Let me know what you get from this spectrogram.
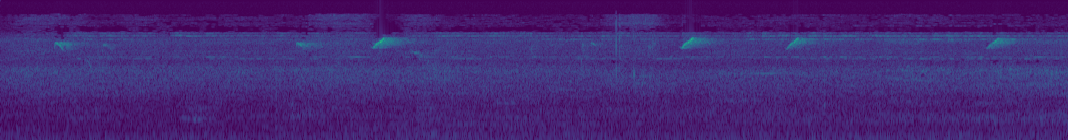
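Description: Steady outdoor background noise with a low rumble, and a bird giving short, very high chirps now and then, about six in all.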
